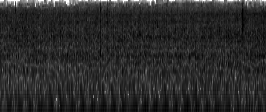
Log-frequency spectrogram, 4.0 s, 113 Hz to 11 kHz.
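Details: VW TDI diesel after intake manifold and EGR valve cleaning, idling: smooth, steady idle with an even low thrum at about 200 beats a minute, no stumble or knock; runs healthy.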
